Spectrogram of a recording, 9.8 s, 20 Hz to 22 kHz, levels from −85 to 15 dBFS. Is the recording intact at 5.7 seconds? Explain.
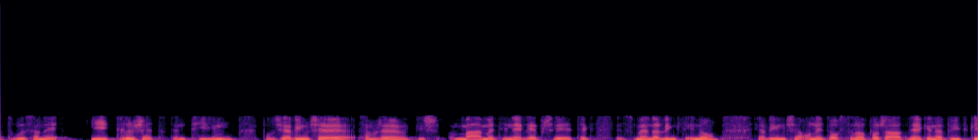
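No. From 5.72 to 5.77 s, between "když máme ty nejlepší" and "jsme na", VoIP packet loss concealed by the speech codec is audible. About 20 ms of audio went missing, which fits a single lost packet. The decoder filled the gap by extrapolating its last pitch and filter at falling gain, stretching the sound into a brief fading artefact. The G.729 codec runs throughout at 8 kbit/s, so the sound is band-limited to 4 kHz with a noticeably rough, synthetic texture.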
